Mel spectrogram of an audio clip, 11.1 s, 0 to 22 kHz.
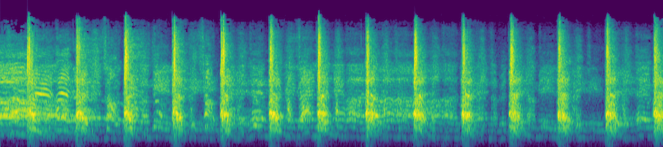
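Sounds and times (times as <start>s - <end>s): men chanting and crying out: 0.0s - 11.0s
men slapping chests in unison: 0.0s - 11.0s.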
